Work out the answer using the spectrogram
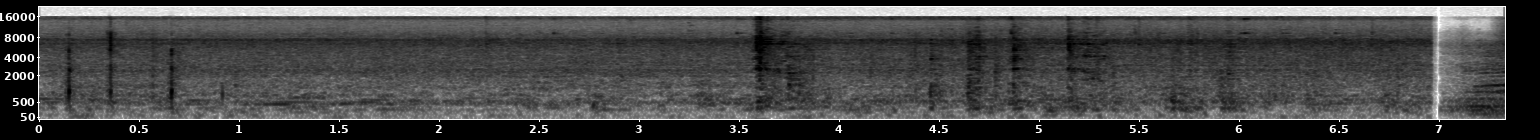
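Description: Food sizzling in a steel wok on a gas burner while a spatula stirs it, with scattered clicks and scrapes of the spatula against the pan.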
